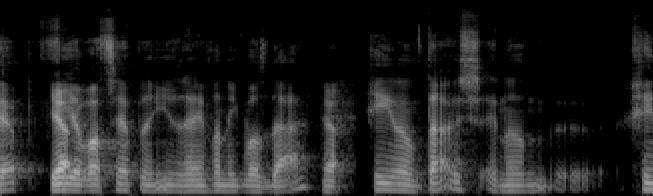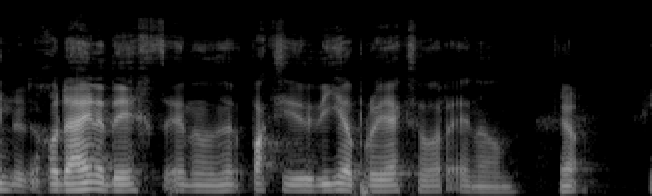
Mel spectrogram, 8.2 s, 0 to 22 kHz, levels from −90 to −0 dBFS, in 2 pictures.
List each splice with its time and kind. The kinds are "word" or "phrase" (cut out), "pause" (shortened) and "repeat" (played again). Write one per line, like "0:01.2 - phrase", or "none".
0:02.2 - pause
